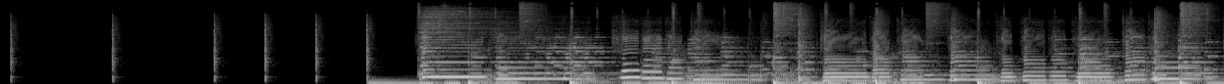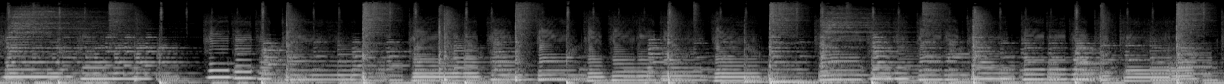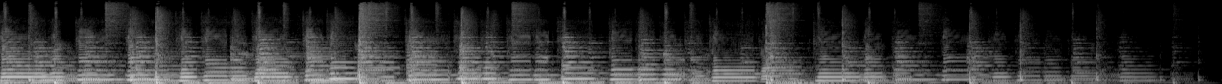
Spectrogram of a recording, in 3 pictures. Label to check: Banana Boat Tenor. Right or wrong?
Right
